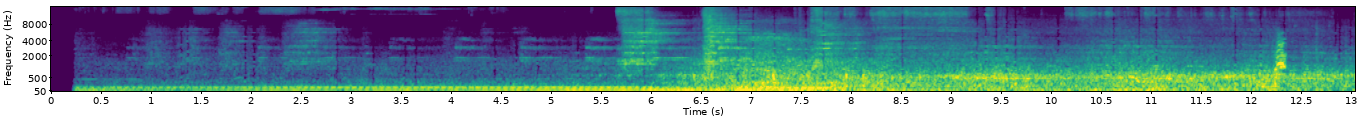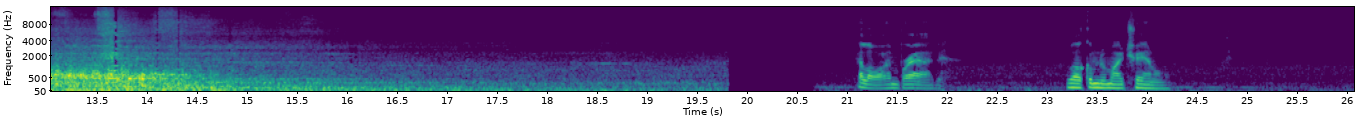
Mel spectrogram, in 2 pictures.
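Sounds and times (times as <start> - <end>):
train wheels squealing: 0.3 - 8.8, 18.3 - 19.1
train rolling on rails: 0.3 - 19.8.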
